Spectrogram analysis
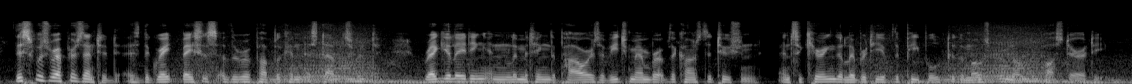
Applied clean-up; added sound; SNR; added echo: none; Motorcycle; 9 dB; none.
